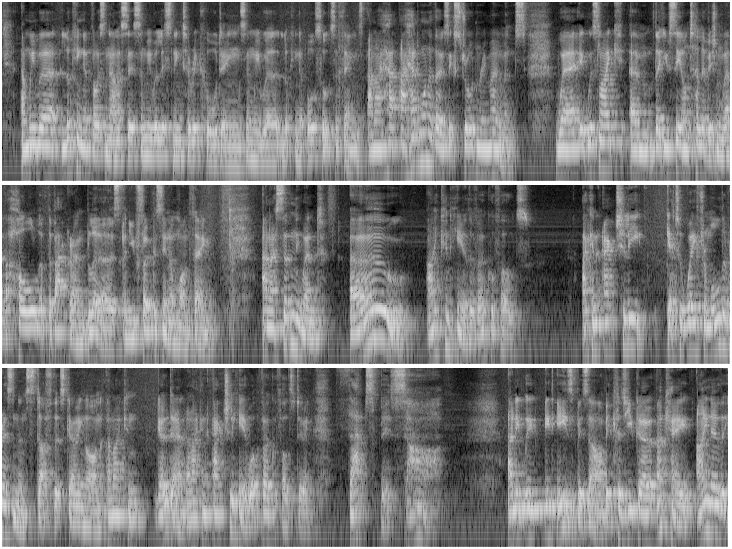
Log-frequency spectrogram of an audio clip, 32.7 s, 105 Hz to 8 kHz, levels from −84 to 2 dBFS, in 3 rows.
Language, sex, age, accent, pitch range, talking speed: English, male, 40-59, British, 95-130 Hz, 200 wpm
